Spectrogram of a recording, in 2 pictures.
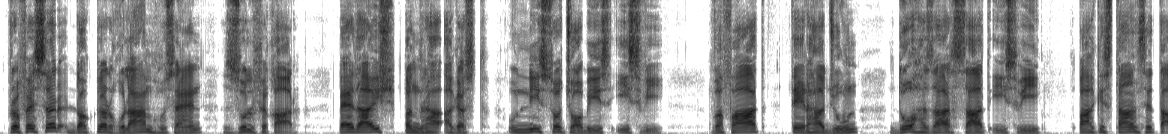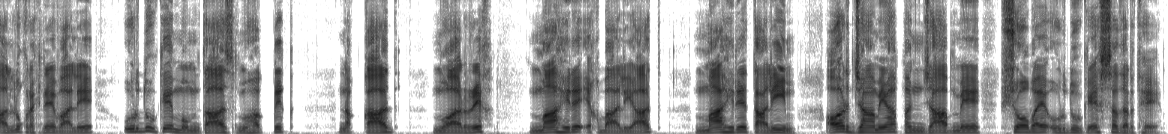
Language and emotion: Urdu, neutral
